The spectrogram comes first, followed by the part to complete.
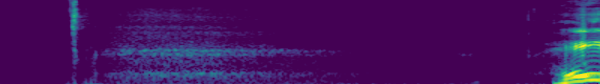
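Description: A man's soft audible breath into a close microphone, lasting under a second, with a small mouth click just before it; his speech starts near the end.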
